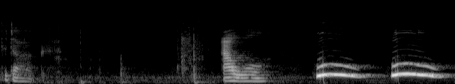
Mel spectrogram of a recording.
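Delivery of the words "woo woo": high, loud hooting; owl hoot. A narrator's reading. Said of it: "says the owl".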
